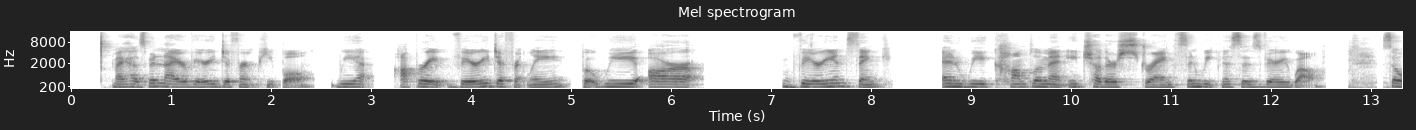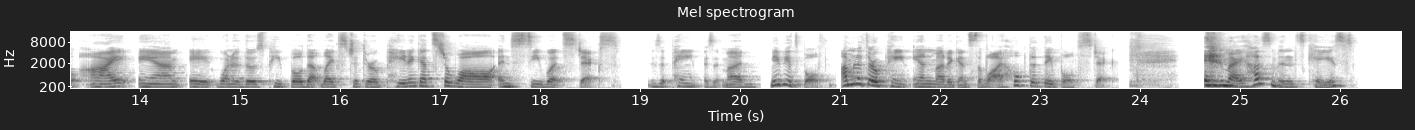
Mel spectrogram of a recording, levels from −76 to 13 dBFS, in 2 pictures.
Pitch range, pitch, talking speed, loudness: 170-195 Hz, 185 Hz, 175 wpm, -25 LUFS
